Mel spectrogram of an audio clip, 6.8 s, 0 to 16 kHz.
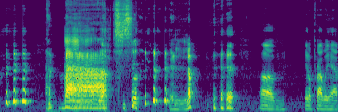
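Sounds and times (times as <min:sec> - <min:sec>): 
person burping: 0:00.9 - 0:02.5
speech: 0:01.3 - 0:06.7.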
